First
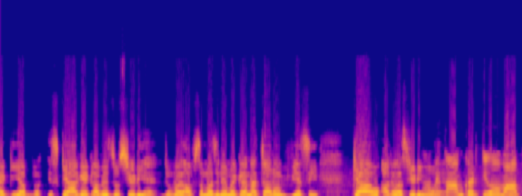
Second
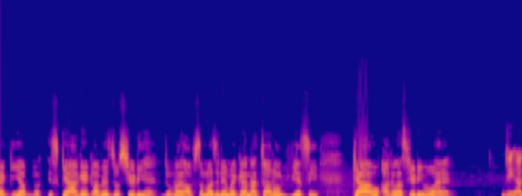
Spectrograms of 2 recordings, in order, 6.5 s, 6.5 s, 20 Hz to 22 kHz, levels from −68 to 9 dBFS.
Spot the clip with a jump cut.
first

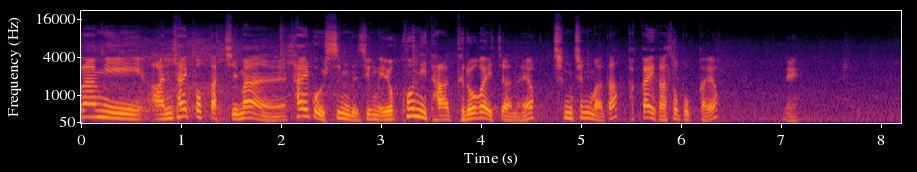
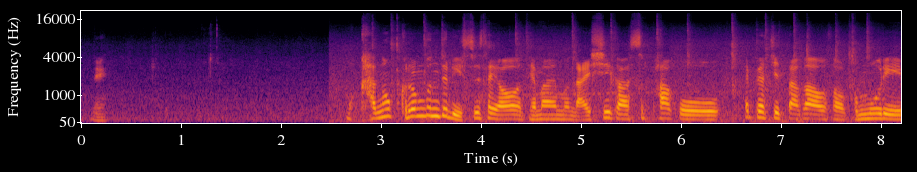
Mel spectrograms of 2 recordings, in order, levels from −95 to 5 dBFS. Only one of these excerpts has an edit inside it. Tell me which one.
second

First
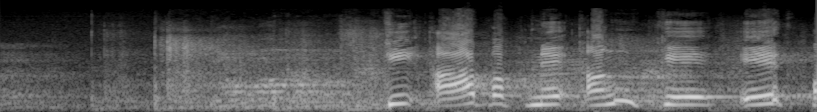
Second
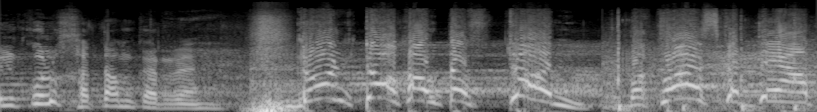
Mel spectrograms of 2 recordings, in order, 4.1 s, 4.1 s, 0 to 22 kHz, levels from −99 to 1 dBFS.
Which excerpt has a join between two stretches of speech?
second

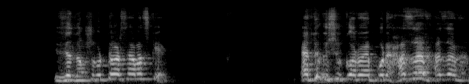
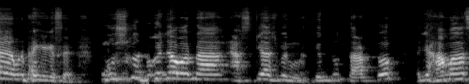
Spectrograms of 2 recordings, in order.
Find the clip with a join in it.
second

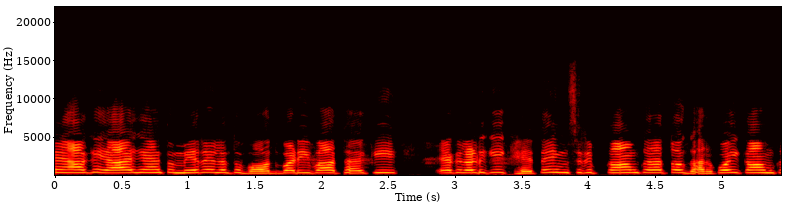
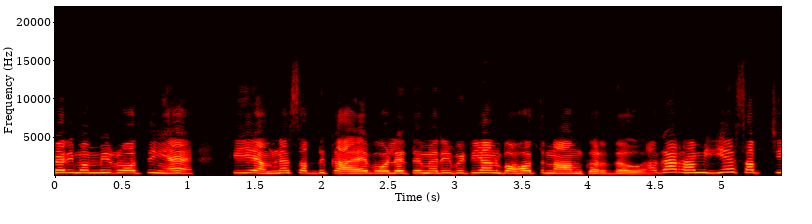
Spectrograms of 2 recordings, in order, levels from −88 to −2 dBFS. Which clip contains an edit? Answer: second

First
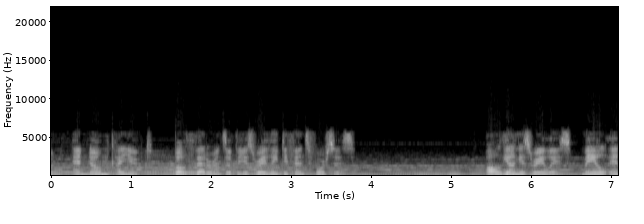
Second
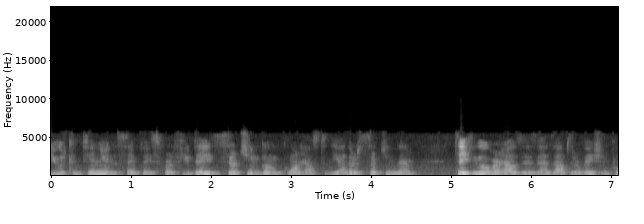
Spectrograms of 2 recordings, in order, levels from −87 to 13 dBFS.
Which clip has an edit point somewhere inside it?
second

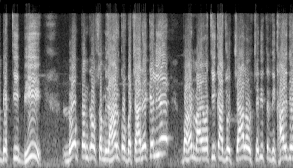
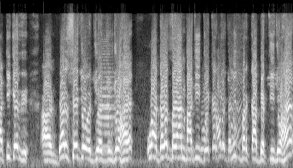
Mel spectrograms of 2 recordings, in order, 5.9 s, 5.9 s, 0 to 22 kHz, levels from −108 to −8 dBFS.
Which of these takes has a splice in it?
second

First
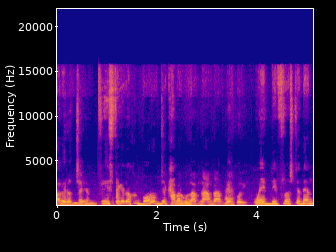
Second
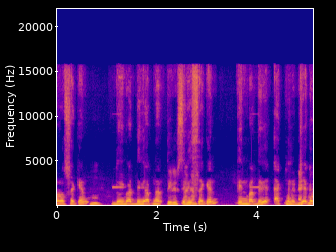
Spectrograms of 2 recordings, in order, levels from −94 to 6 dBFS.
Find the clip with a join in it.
first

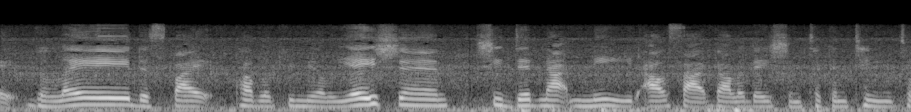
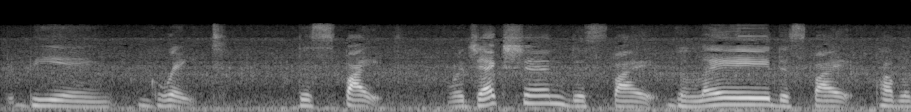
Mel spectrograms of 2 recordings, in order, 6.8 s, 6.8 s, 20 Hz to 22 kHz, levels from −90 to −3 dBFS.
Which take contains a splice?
first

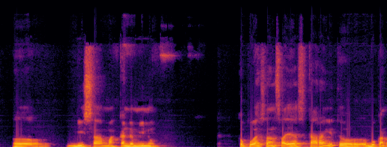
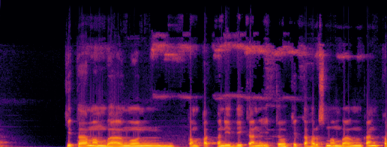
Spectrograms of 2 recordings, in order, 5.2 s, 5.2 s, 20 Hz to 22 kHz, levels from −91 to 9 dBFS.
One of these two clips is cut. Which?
first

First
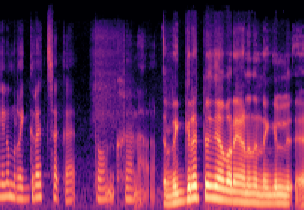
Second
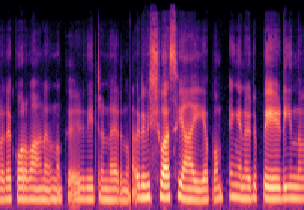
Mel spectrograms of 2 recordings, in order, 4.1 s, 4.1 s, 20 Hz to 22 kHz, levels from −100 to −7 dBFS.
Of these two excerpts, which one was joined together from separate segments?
second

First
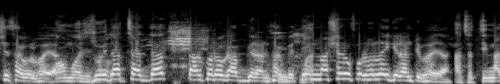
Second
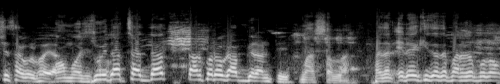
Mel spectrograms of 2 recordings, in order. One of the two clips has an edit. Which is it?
first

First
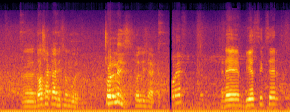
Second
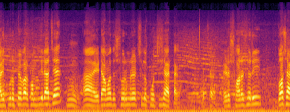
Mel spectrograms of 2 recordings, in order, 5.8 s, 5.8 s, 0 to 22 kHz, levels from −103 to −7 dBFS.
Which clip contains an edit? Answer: first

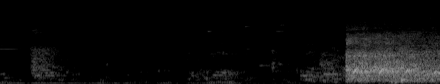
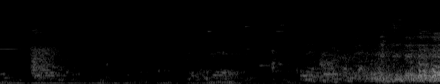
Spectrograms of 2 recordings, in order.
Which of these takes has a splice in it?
first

